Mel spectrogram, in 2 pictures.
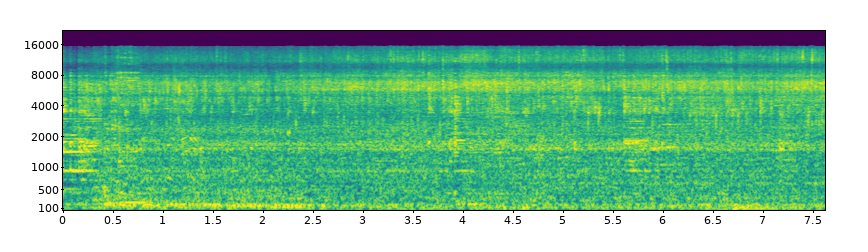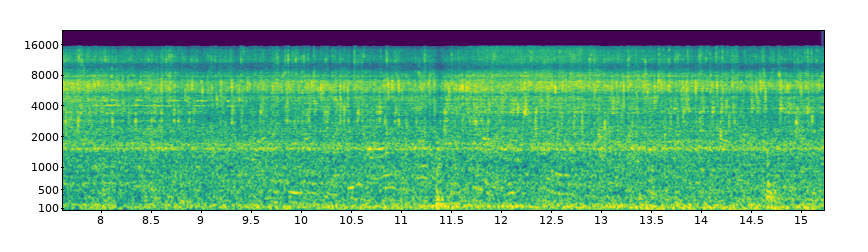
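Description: Beaten egg sizzling in hot oil in a wok, a steady hiss that begins as the egg goes into the pan and keeps on as it is stirred with a ladle.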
